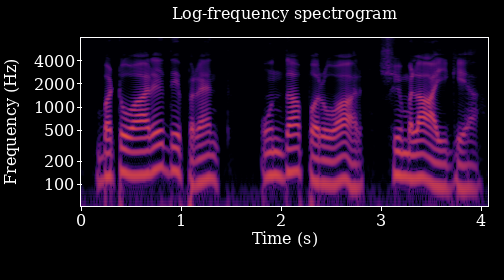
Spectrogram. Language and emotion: Dogri, neutral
